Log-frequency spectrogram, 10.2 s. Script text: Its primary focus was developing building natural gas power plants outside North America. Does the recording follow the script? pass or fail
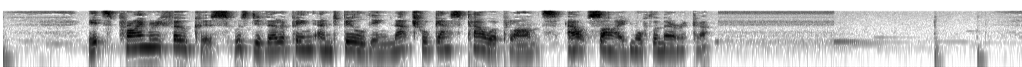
fail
